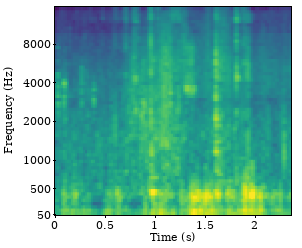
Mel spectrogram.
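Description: Wind buffeting the microphone over water sloshing against the side of a small fishing boat, an uneven rumbling noise without any steady engine tone.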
